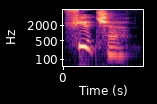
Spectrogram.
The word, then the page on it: future: British English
